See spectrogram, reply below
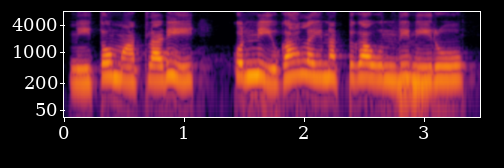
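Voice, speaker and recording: Earnest young woman, heartfelt and pleading, a bit high, for an audiobook, read by a woman. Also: normal speed, a little mellow, close to an everyday voice. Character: earnest young village woman eager to study.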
